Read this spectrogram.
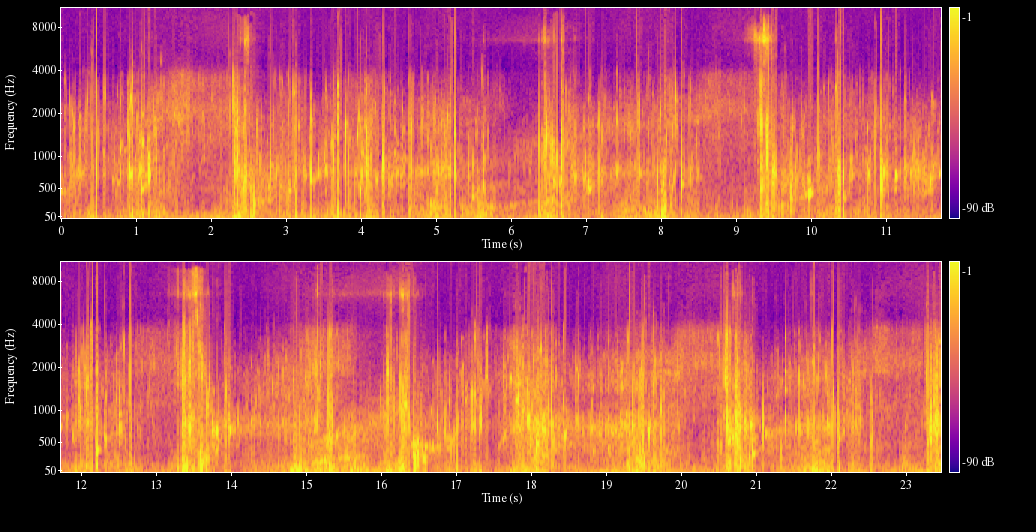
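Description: Water splashes and gurgles close by as a swimmer kicks and strokes, heard from just under the surface.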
